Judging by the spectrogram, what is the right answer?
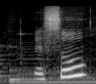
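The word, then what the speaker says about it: thistle: okay then we've got thisle thisle here the silent letters are T and E okay how about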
